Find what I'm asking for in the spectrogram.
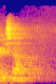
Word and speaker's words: Krishna: particularly with the short A on the end of Krishna, not the long A, which is a long A with Krishna is indicating Draupadi.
